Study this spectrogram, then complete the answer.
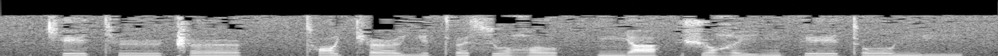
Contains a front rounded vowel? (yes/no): yes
